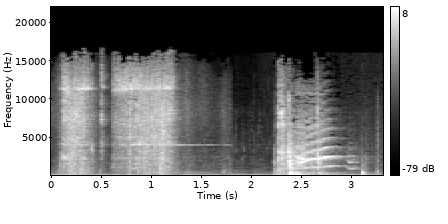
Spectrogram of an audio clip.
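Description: A door's unlocking mechanism, mounted on the door frame above the door, grinds and ratchets for about a second, goes quiet, then a loud clunk gives way to a rising mechanical whir and a few trailing clicks. No one speaks.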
